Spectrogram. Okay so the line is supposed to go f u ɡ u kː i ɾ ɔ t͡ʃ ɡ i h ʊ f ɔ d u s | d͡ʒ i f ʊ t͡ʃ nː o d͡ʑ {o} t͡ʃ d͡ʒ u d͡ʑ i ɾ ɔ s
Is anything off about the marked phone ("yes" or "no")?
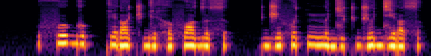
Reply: yes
